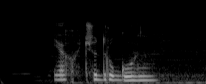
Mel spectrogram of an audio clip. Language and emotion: Russian, neutral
